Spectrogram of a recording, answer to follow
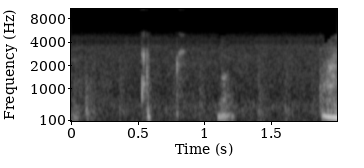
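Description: A pause in telephone conference-call speech. The line is quiet apart from a few faint short clicks and a brief faint pitched sound about a second in.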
